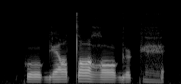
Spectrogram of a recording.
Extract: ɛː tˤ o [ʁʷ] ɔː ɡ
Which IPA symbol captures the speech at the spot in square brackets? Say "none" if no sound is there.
ʁ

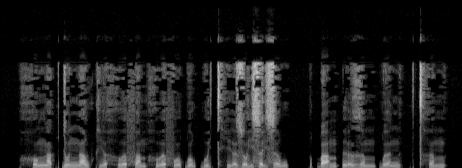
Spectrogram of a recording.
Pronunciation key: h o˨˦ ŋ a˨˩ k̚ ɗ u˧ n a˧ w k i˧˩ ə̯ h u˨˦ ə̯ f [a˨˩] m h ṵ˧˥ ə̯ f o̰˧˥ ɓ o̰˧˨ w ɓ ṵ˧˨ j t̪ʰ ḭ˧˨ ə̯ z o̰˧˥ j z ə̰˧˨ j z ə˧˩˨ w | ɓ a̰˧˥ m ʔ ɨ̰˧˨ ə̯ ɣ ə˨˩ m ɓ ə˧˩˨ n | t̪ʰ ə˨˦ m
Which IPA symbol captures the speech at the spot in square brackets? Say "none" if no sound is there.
a˨˩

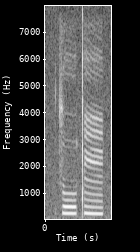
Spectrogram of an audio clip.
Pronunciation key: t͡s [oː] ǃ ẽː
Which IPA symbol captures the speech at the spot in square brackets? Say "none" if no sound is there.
oː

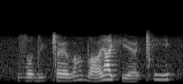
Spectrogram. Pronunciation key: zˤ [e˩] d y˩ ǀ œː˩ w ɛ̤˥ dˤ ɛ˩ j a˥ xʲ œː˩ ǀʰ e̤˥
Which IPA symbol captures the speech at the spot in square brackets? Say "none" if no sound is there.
y˩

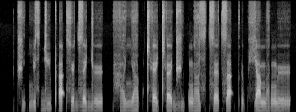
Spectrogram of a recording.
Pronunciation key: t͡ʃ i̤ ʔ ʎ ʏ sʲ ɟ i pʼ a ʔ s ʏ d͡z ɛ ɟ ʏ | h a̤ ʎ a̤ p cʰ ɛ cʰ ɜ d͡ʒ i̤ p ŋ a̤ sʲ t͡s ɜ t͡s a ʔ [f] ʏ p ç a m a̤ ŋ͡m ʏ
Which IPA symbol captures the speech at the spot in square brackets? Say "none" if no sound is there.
pʼ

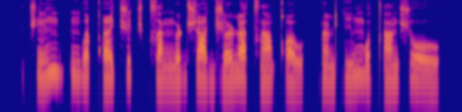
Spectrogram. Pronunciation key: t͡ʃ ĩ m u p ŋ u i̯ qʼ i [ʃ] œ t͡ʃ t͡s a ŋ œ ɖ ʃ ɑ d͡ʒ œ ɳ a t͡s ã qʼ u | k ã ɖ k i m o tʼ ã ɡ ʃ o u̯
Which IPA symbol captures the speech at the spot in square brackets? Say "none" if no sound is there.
t͡ʃ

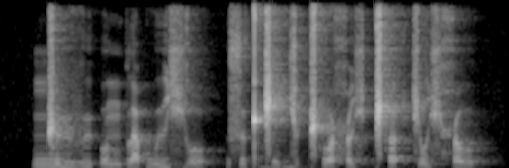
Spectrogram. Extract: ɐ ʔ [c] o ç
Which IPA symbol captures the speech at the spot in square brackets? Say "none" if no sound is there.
c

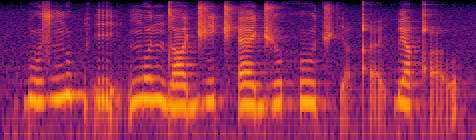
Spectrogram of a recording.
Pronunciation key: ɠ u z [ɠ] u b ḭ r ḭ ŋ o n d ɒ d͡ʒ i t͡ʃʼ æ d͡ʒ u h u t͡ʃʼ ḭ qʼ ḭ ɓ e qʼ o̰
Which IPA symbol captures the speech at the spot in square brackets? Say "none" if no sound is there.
ŋ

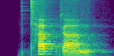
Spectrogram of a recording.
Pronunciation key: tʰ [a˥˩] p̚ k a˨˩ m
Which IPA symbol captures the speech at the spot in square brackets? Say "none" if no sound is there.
a˥˩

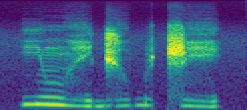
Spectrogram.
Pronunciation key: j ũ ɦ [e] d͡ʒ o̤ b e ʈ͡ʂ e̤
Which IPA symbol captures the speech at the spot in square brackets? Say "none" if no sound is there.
e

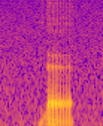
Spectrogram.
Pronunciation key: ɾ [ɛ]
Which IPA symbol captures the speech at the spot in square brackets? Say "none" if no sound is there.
ɛ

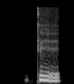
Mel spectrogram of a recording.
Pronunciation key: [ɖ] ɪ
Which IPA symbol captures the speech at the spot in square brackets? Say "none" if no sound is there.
ʈ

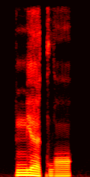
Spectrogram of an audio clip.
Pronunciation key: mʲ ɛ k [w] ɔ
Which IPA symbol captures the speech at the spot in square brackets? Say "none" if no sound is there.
w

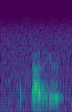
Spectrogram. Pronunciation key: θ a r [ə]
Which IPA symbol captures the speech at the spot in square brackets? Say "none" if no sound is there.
ʏ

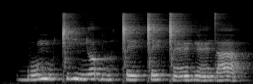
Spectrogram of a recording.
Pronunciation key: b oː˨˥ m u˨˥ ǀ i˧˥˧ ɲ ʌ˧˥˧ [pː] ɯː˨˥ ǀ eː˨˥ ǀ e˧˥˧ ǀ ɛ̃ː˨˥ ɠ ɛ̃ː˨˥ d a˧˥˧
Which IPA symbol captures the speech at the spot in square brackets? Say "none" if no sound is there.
ɓ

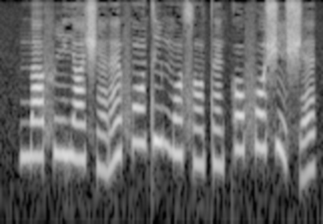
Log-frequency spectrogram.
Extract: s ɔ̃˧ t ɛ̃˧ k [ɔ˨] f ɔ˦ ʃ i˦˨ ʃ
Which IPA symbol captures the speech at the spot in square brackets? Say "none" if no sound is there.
ɔ˦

